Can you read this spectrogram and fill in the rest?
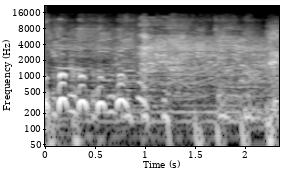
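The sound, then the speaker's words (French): A person voices a monkey-like jungle call: a quick run of rising-and-falling hoots, about five in a row, loud, then trailing into breathy, noisier yelps. “C'est ça que je fais. C'est mon bruit de jungle”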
